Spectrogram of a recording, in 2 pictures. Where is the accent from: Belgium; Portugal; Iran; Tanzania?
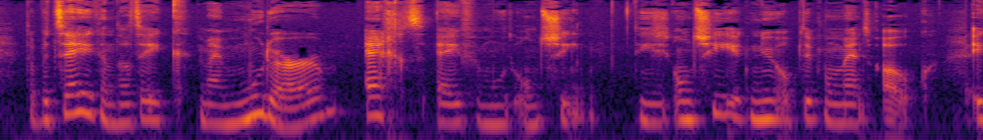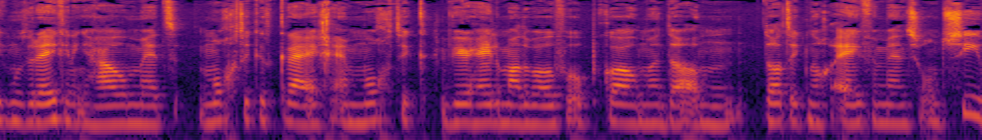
Iran; now in Netherlands; geboren in Iran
